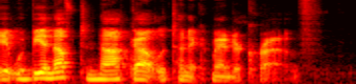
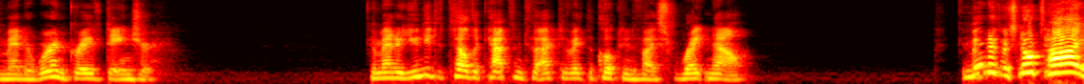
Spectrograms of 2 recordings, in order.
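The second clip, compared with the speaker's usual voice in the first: very loud, panicked, freaking-out outburst; 4 semitones higher, 12 dB louder than usual. A patient on a table urges the commander: panicking. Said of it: "calm down".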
